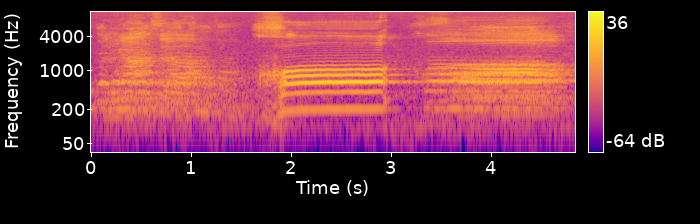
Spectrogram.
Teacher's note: یہ حلق کے اوپر والے حصے سے ادا ہوتی ہے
